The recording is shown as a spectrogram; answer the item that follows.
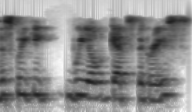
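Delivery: ordinary talk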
